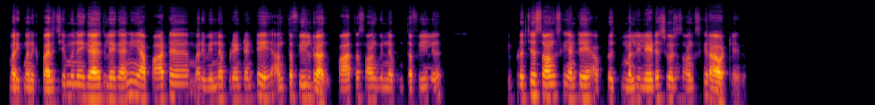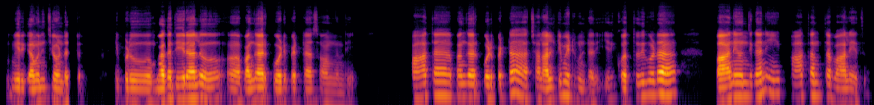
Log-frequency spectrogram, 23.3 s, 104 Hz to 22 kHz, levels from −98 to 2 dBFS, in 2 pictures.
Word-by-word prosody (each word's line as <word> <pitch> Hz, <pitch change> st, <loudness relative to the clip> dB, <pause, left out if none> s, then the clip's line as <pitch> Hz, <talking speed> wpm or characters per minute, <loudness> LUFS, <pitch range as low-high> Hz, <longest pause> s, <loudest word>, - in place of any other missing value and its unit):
మరి -, -, +3 dB
మనకి 125 Hz, -1 st, -5 dB
పరిచయం 120 Hz, +7 st, +3 dB
అనే 155 Hz, 0 st, 0 dB
గాయకులే 140 Hz, 0 st, +7 dB
కానీ 175 Hz, +6 st, 0 dB
ఆ -, -, -10 dB
పాట 140 Hz, +1 st, +1 dB, 0.4 s
మరి 135 Hz, -1 st, -6 dB
విన్నప్పుడు 140 Hz, +1 st, -5 dB
ఏంటంటే 140 Hz, 0 st, -3 dB, 0.2 s
అంత 135 Hz, -, -10 dB
ఫీల్ 150 Hz, 0 st, -4 dB
రాదు. -, -, +6 dB, 0.2 s
పాత 125 Hz, +1 st, +2 dB
సాంగ్ 135 Hz, -1 st, -3 dB
విన్నప్పుడు 130 Hz, 0 st, -9 dB
అంత 125 Hz, -, -3 dB
ఫీల్, 135 Hz, +1 st, -7 dB, 1.0 s
ఇప్పుడు -, -, -2 dB
వచ్చే 170 Hz, +2 st, +1 dB
సాంగ్స్‌కి 155 Hz, 0 st, +4 dB
అంటే 145 Hz, +1 st, +1 dB, 0.2 s
అప్పుడు 135 Hz, +1 st, -9 dB, 0.2 s
మళ్ళీ 135 Hz, +2 st, -5 dB
లేటెస్ట్ 145 Hz, +2 st, 0 dB
వచ్చిన 140 Hz, +1 st, -8 dB
సాంగ్స్‌కి 130 Hz, -, -7 dB
రావట్లేదు. 455 Hz, -2 st, +4 dB, 1.9 s
మీరు 130 Hz, -1 st, -4 dB
గమనించె 130 Hz, +2 st, -1 dB
ఉండొచ్చు. 120 Hz, -, -9 dB, 0.5 s
ఇప్పుడు 125 Hz, -1 st, -5 dB, 0.3 s
మగధీరాలో 145 Hz, +3 st, +4 dB, 0.3 s
ఆహ్, 115 Hz, -2 st, -1 dB
బంగారు 130 Hz, +2 st, +5 dB
కోడిపెట్ట 120 Hz, 0 st, -3 dB, 0.2 s
సాంగ్ 110 Hz, -1 st, -13 dB
ఉంది. 100 Hz, -, -26 dB, 0.8 s
పాత 160 Hz, +3 st, -3 dB, 0.3 s
బంగారు 155 Hz, 0 st, +1 dB
పొడిపెట్ట 155 Hz, +3 st, -3 dB, 0.3 s
చాలా 140 Hz, -3 st, -5 dB
అల్టిమేట్‌గా 155 Hz, +1 st, -6 dB
ఉంటది. -, -, -14 dB
ఇది 140 Hz, -, -19 dB
కొత్తది 160 Hz, +8 st, -4 dB
కూడా. 185 Hz, 0 st, +9 dB, 0.7 s
బానే 140 Hz, +5 st, +7 dB
ఉంది. 165 Hz, -1 st, -11 dB
కానీ 195 Hz, +4 st, -2 dB, 0.3 s
పాతంతా 160 Hz, +1 st, -6 dB
బాలేదు. 125 Hz, 0 st, -5 dB
140 Hz, 135 wpm, -26 LUFS, 130-155 Hz, 1.9 s, కూడా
